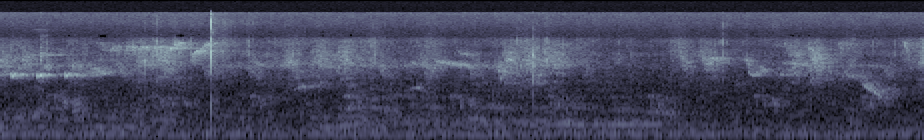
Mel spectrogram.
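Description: Outdoor ambience with scattered high-pitched bird chirps and calls, including a falling call near the end, and a faint low steady hum for a couple of seconds midway.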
